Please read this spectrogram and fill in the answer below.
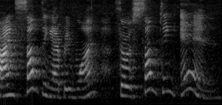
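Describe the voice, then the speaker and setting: Putting on a character voice, a woman speaks at a moderate pace in a high pitch for a woman with very wide pitch swings, against clear background noise. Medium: read story.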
